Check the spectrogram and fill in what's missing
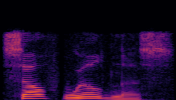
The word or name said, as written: self-willedness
